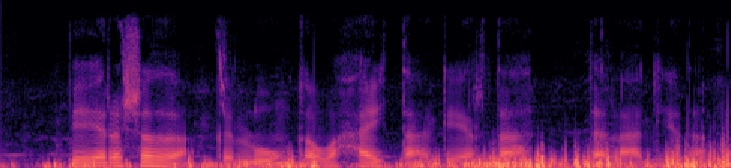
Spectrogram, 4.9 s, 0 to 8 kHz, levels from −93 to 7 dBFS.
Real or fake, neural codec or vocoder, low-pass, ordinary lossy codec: fake; vocoder, 44.1 kHz, 128 mel bands every 512 samples, BigVGAN v2; 7.2 kHz; none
